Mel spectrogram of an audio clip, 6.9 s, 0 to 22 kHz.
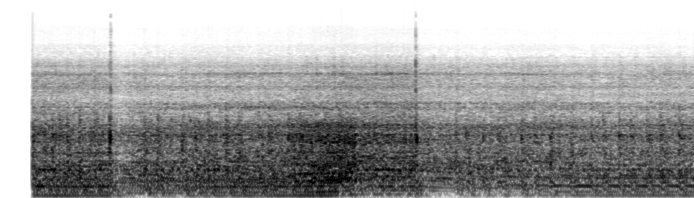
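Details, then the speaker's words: JAWA 250 353 two-stroke motorcycle that arrived non-running, started before an engine overhaul: idles unevenly with a wavering, stumbling popping beat, running badly; 2nd and 3rd gears are noisy, and the engine is being disassembled. "Bohužiaľ Motor nemá dobrý chod, takže začíname ho rozoberať a uvidíme, čo nájdeme."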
